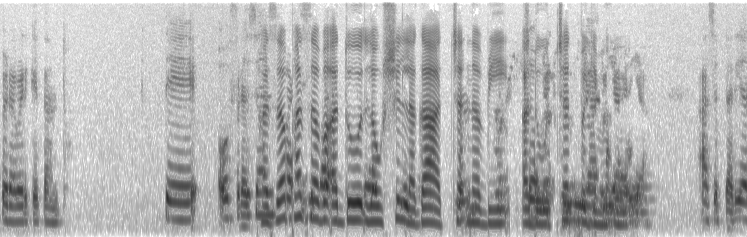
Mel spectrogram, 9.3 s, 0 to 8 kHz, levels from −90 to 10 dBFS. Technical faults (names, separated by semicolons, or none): speech suppressed in double talk; echo leak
